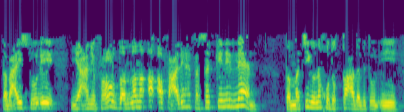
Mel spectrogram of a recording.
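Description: An Egyptian man teaching Quran recitation rules, patiently repeating each rule, asking and answering his own questions and slowly chanting example words. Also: a little high, expressive, slightly rough, lo-fi sound. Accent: Egyptian Arabic. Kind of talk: recorded lesson.

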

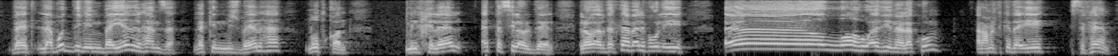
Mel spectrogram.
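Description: A man with an Egyptian Arabic accent teaches Quran recitation at a quick pace, with a voice pitched a little above the usual. He keeps asking rhetorical questions and then slows down to recite words as examples. The sound is dull and lo-fi. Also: breathy edge. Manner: explains by asking himself questions, then demonstrates slow, drawn-out recitation. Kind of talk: tajweed lesson answering viewer questions.

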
